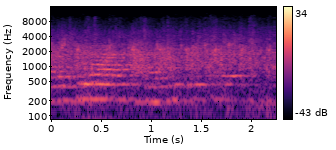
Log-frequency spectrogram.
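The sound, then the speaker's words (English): Audience applause at the close of an academic presentation on antibiotic prescription and health policy: dense, steady clapping that fills the whole clip, with voices audible underneath. “I would like to ask you for a round of applause.”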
